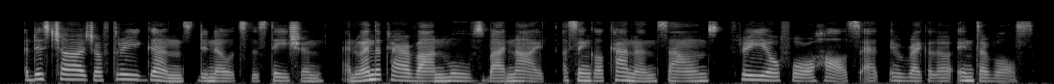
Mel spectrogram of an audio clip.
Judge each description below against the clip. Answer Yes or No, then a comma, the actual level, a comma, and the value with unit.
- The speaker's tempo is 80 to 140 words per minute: No, average, 150 wpm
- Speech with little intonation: No, average, 3.5 semitones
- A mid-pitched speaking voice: Yes, medium, 165 Hz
